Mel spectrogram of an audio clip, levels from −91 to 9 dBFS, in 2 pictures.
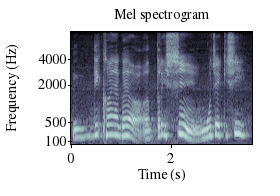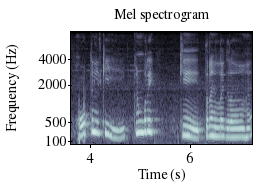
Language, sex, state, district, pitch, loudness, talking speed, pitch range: Hindi, male, Rajasthan, Bikaner, 210 Hz, -14 LUFS, 105 wpm, 180-235 Hz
